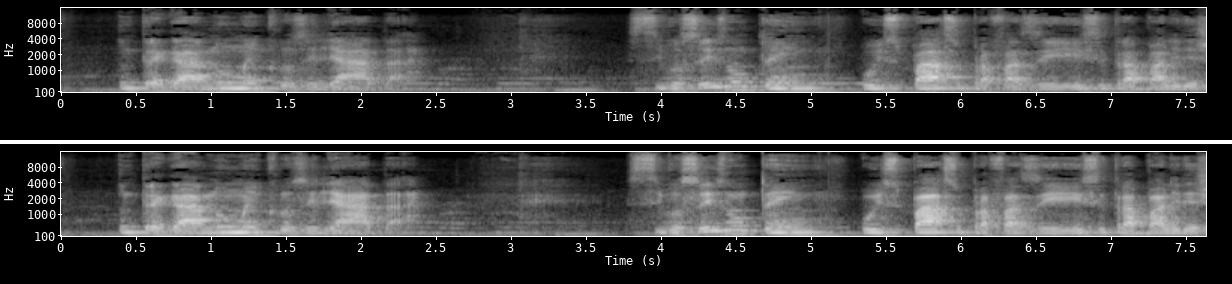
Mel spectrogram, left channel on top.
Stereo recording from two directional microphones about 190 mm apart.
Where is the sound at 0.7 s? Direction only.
10° right (ahead or behind).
